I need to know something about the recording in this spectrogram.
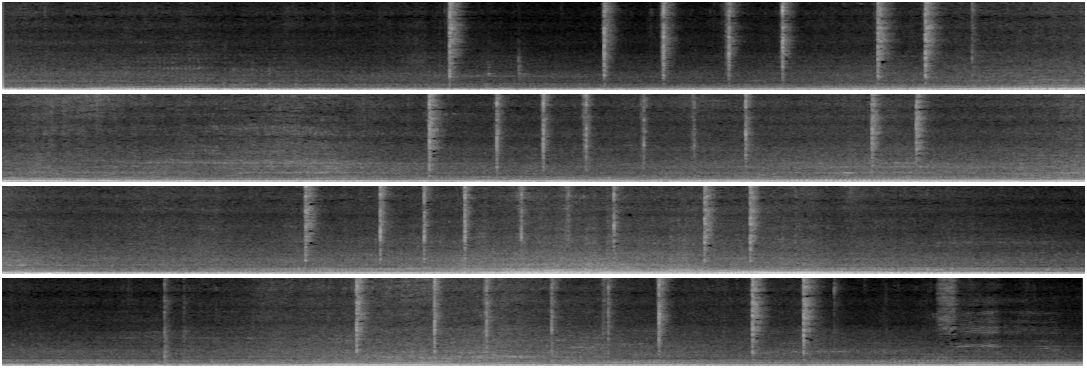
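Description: Low rumble of passing road traffic that swells and fades several times, with scattered sharp clicks throughout.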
